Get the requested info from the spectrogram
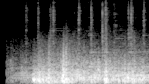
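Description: Thunder rumbling and crackling over a music bed. It rises out of silence and reaches full strength about half a second in.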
